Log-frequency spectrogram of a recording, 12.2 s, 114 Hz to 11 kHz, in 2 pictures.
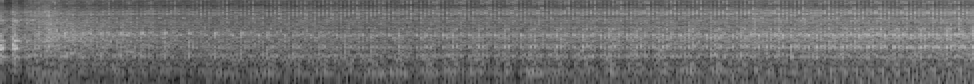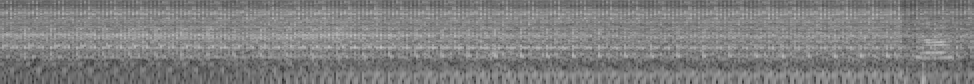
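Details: Cold start of a BMW E61 530xd with the M57 diesel at roughly 400k km, filmed before teardown to inspect the timing chains. It fires and settles into an even idle with ordinary injector clatter and no chain rattle; sounds healthy.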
